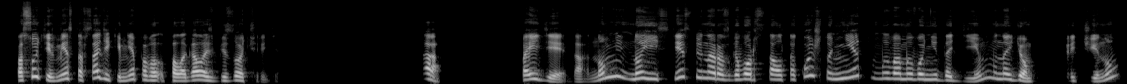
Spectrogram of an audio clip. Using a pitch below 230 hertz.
No: high, 235 Hz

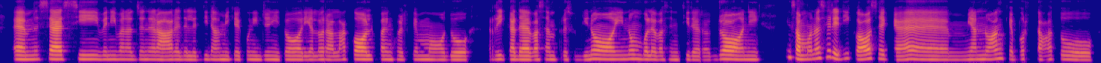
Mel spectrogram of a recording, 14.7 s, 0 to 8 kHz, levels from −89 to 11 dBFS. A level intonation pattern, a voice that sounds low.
No: narrow, 1.5 semitones; medium, 185 Hz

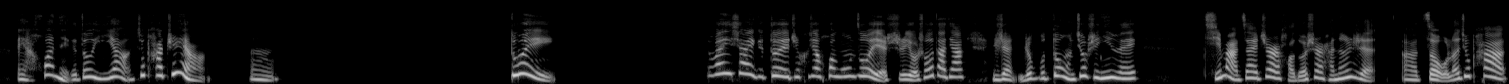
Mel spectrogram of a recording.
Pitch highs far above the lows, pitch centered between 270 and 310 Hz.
Yes: wide, 8.2 semitones; very high, 300 Hz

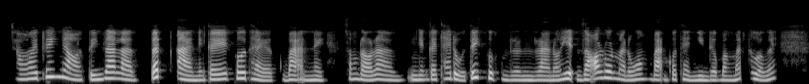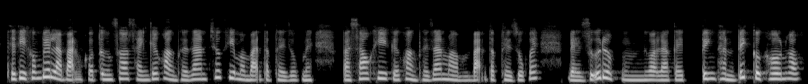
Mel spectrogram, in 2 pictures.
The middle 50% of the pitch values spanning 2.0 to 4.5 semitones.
Yes: average, 4.1 semitones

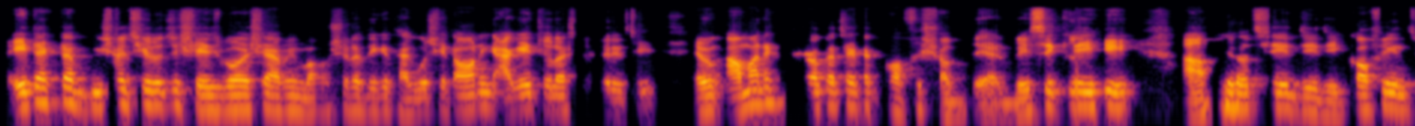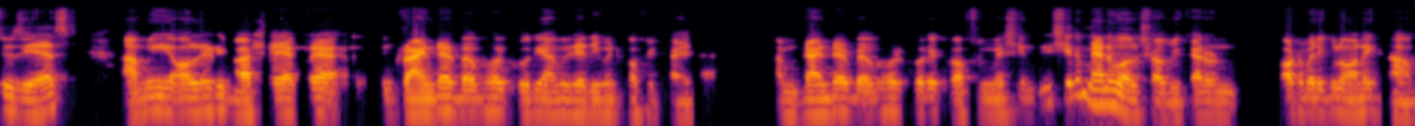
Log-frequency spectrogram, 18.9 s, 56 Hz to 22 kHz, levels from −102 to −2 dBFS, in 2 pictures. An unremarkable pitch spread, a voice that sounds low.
No: wide, 5.7 semitones; low, 115 Hz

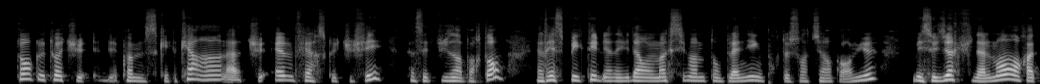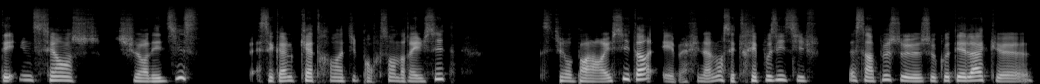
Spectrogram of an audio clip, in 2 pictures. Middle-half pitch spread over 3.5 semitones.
Yes: average, 4.1 semitones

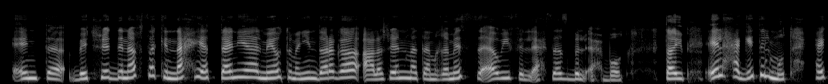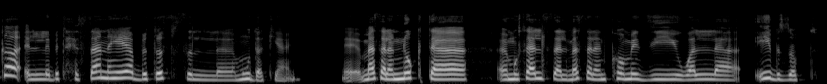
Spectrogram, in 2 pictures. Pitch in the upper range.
Yes: very high, 260 Hz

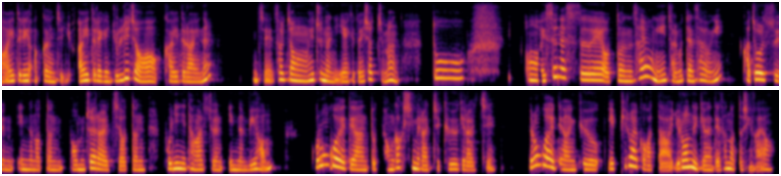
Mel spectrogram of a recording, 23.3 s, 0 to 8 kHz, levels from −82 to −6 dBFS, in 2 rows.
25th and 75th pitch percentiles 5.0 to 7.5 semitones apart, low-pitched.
No: wide, 5.4 semitones; high, 190 Hz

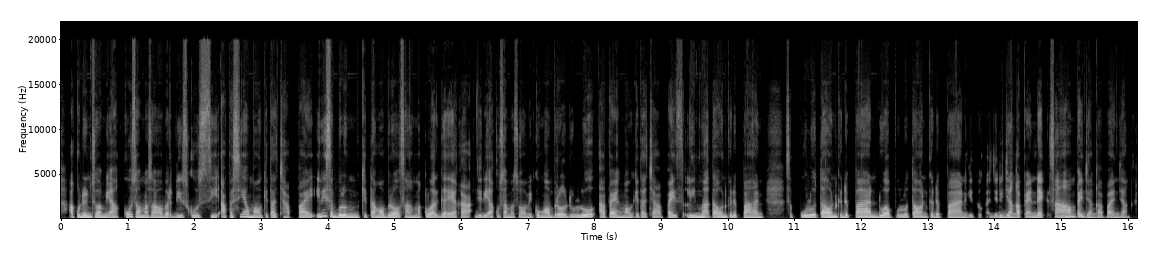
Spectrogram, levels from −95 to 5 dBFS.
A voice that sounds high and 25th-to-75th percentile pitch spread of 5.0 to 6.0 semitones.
No: high, 195 Hz; average, 3.2 semitones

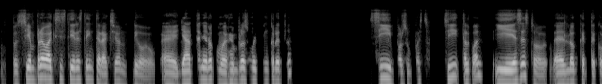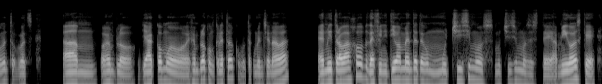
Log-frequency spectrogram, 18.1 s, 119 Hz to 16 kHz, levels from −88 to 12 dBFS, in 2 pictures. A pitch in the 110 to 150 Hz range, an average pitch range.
Yes: low, 135 Hz; average, 3.7 semitones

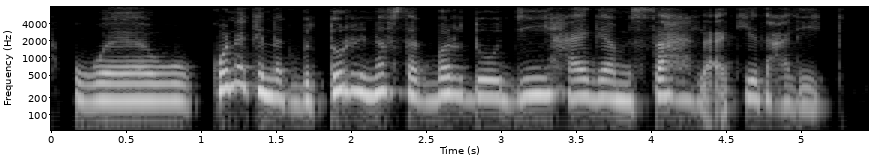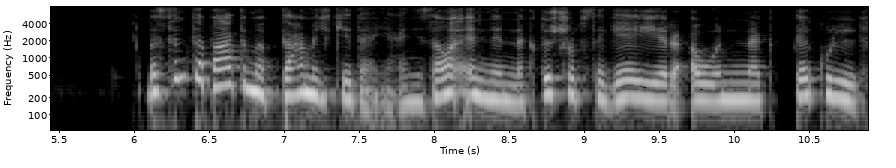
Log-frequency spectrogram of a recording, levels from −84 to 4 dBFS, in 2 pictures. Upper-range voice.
Yes: high, 200 Hz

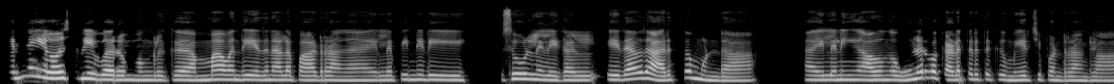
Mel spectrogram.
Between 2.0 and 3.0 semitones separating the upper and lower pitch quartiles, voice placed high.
Yes: average, 2.7 semitones; high, 210 Hz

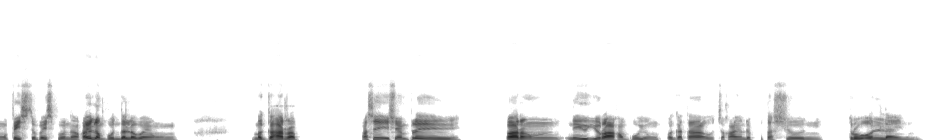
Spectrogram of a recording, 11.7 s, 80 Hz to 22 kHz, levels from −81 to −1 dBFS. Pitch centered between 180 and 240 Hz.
No: medium, 155 Hz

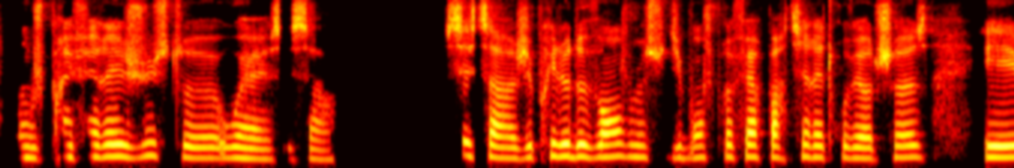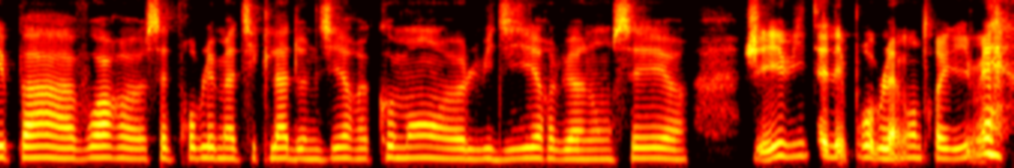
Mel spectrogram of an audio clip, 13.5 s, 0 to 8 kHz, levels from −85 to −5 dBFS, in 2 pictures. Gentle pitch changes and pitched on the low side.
No: narrow, 2.1 semitones; high, 190 Hz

